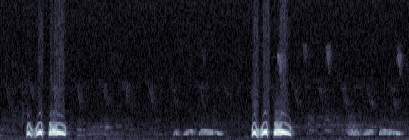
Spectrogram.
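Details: Spotted dove cooing in the 'thúc gù' manner used to train decoys and attract wild doves: two phrases, each of two brief hoots and a drawn-out descending coo, separated by soft, low muttered notes; no other sounds.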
